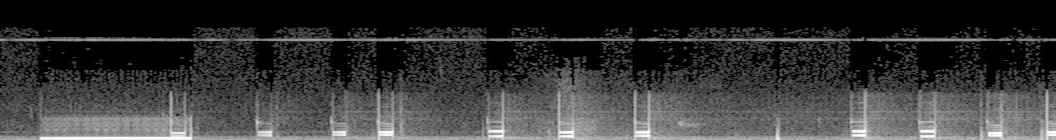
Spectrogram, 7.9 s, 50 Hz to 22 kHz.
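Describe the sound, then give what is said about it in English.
A steady telephone dial tone hums for about a second, then stops as about a dozen short, bright touch-tone beeps follow in an uneven rhythm while an 800 number is dialed. No one speaks. “So, Bernie, please forgive the dial tone you're about to hear.”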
